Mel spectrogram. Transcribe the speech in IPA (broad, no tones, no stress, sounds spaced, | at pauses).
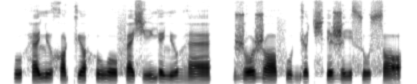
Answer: u h æ lʲ o x ɒ kʲ ɒ h u w o f æ ɕ i j e lʲ o ɦ æ | ʐ o ʐ ɒ f u ɡʲ ɒ t͡ɕʰ i ʐ i s u s ɒ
